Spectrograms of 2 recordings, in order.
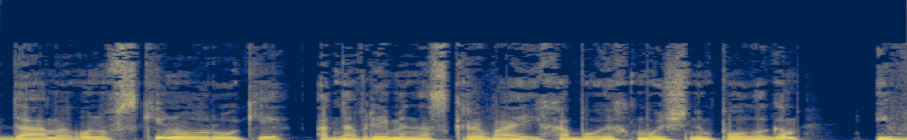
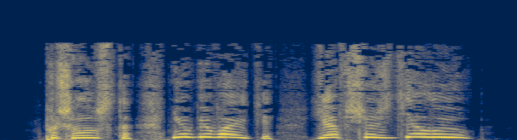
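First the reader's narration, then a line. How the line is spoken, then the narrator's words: Shrieked. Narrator (Russian): завизжала она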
